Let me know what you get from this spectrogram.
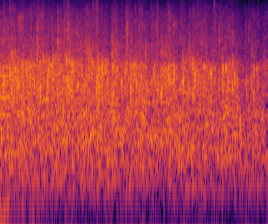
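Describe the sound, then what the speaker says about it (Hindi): An audience claps loudly and continuously to welcome a guest at a formal gathering, dense steady applause that tapers slightly at the end. "मनोज मिश्रा जी करतल ध्वनि के द्वारा स्वागत करेंगे मनोज मिश्रा जी का"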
